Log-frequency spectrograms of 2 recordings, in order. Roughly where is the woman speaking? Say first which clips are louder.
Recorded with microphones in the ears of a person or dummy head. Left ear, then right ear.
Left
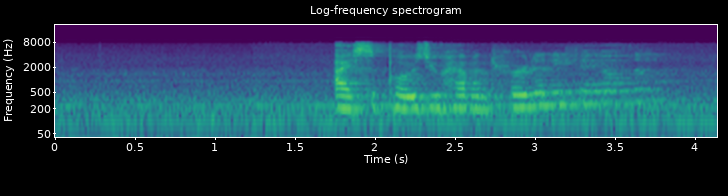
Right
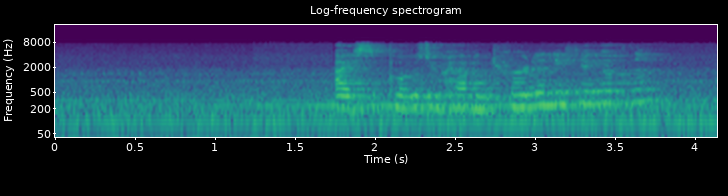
Left 7 dB; left.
